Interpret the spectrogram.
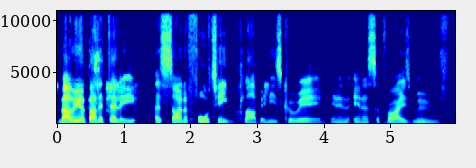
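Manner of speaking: lightly put-on Italian accent. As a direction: announce it with a hint of Italian accent. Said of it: "You said that in the Italian accent then".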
